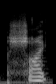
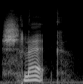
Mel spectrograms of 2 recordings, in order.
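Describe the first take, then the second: First: The name ends with an 'ike' sound. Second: The name ends with a short 'eck' sound. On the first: The speaker calls it right. "I didn't know how to pronounce Shrike correctly" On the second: The speaker calls it wrong. "it was like Schleck"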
